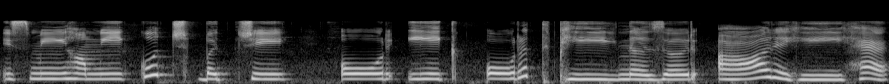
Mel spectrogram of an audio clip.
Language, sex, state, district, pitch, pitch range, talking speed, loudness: Hindi, male, Punjab, Fazilka, 250 Hz, 235-255 Hz, 80 wpm, -16 LUFS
